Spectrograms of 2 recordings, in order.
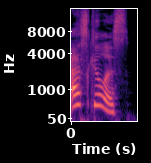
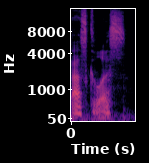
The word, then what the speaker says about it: Aeschylus: Aeschylus? Ah, Aeschylus! There we go. Thank you. Yeah, that is how it's pronounced, Aeschylus.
